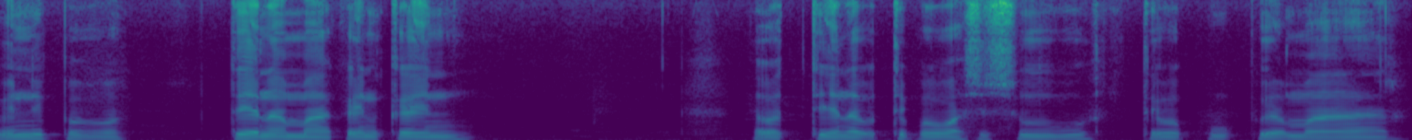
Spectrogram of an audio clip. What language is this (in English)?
Hahon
